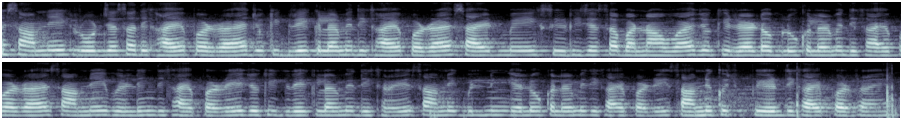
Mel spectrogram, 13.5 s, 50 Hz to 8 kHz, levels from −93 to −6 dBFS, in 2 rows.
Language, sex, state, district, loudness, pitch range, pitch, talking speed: Hindi, female, Bihar, Muzaffarpur, -20 LUFS, 210-225 Hz, 215 Hz, 300 wpm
